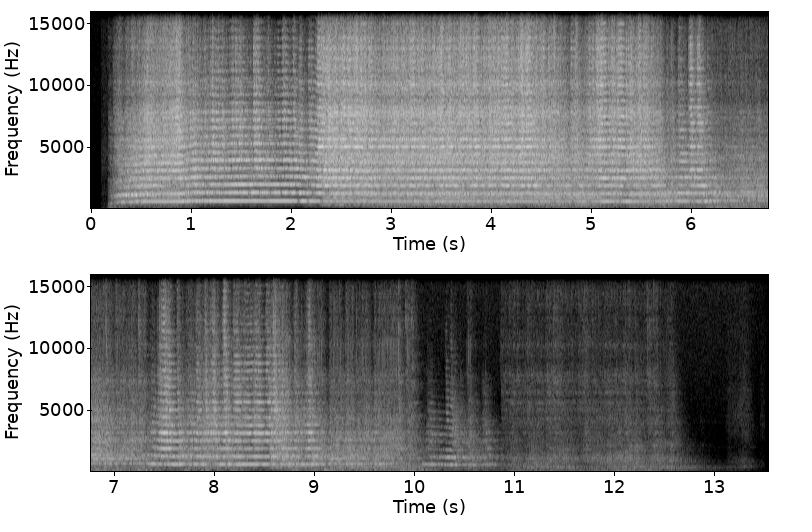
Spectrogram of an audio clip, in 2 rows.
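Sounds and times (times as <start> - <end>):
long saturated metal squeal: 0.3 - 10.9.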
